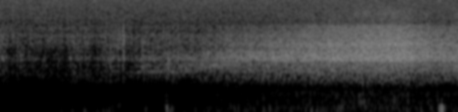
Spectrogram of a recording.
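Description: Bike rolling downhill, heard from a helmet camera: a hiss of tyres on the trail swells over the first few seconds and then holds steady, with a couple of low knocks from bumps, one about two and a half seconds in and one near the end.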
